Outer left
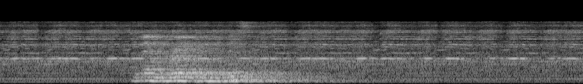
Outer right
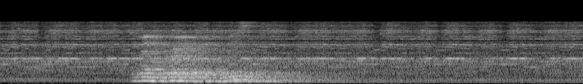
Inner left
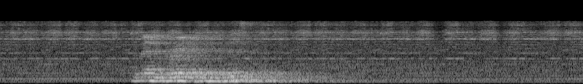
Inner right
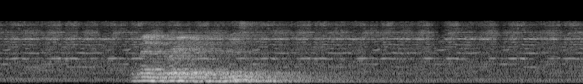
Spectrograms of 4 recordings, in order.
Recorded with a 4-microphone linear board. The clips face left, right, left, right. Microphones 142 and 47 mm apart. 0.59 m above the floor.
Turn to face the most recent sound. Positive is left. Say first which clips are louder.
# outer right 1 dB, even
turn(degrees=-75)  # may be behind; listen again after turning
